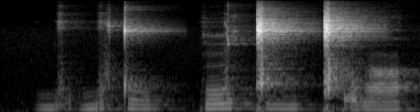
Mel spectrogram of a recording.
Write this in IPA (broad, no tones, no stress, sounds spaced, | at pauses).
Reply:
ɡ͡b ṵ ɡ͡b u t uː kː ũ ǀ iː ǀʰ ə̰ ð ã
